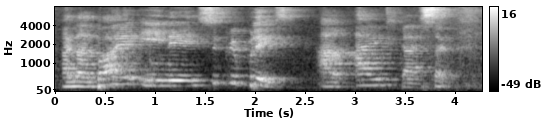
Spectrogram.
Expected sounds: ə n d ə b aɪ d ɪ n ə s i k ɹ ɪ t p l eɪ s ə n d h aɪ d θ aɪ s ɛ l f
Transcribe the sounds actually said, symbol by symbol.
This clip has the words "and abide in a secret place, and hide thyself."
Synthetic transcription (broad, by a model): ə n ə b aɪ ɪ n ə s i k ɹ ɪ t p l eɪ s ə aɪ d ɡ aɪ s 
